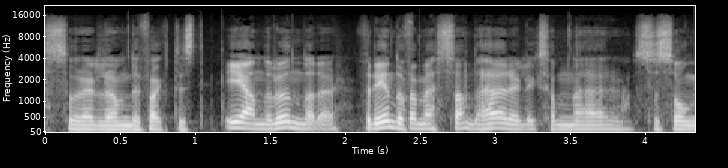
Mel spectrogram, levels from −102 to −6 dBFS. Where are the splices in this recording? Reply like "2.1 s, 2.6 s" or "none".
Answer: 1.0 s, 2.4 s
